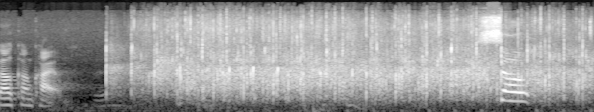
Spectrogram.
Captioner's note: audience clapping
